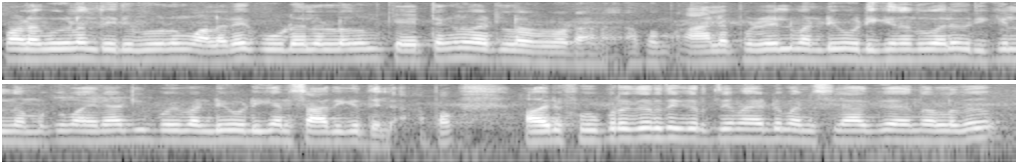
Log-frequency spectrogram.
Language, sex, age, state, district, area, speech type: Malayalam, male, 18-30, Kerala, Alappuzha, rural, spontaneous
